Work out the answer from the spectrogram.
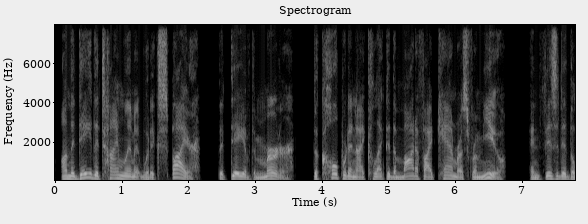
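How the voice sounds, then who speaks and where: A man voicing an earnest, self-doubting teenage boy detective in a dramatic video game, speaking in a deliberate, explanatory way. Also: medium pitch, dry recording, clean studio sound, lightly acted. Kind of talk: dramatic English video game voice acting, deductive monologue.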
